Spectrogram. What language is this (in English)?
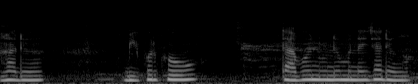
Bodo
